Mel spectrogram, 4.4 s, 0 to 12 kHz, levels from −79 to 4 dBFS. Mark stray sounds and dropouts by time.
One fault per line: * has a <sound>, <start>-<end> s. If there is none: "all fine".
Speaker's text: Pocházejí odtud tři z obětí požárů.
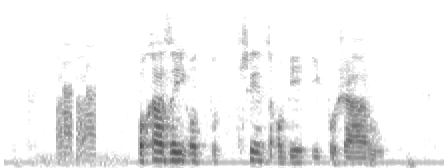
* has a laugh, 0.6-1.0 s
